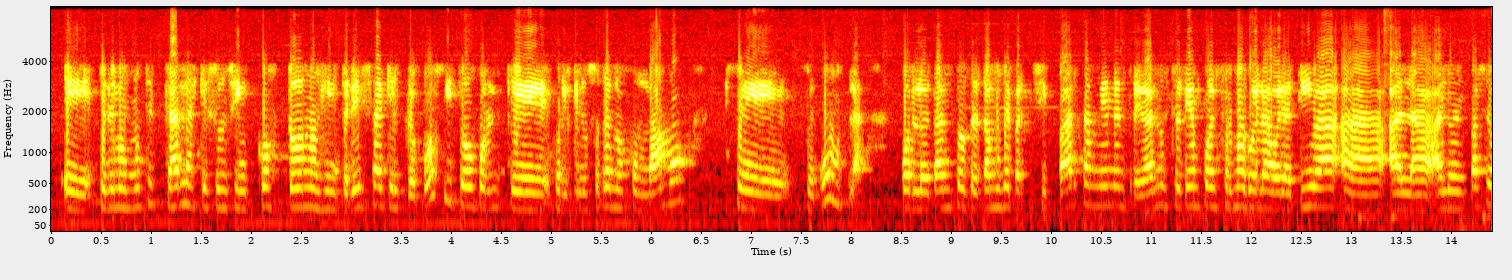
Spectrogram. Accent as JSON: {"language": "Spanish", "town": "Concepción", "region": "Biobío", "country": "Chile", "said": "yo soy de Concepción, de la ciudad de Concepción, nosotros estamos instaladas acá"}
